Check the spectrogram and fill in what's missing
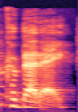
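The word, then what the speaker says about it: Kebede: The day that we got to unwind Lila Khadibi, I believe, hopefully I'm not saying her name wrong, as the first Black face of Estee Lauder. – Oh, Leah? – Leah Khadibi, is it? – It's Leah Khabede.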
